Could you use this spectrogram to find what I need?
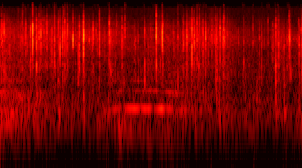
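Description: Faint crinkling and rustling of packaging as a package is unwrapped, with many small, irregular crackles that continue throughout.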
